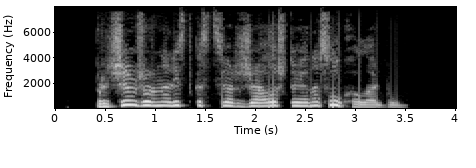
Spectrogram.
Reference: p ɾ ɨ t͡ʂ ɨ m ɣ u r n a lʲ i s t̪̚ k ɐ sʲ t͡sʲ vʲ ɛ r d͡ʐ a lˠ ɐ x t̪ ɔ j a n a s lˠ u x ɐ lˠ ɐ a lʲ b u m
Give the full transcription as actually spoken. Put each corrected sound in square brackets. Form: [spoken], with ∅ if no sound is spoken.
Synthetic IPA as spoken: p ɾ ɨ t͡ʂ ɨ m [ʐ] u r n a lʲ i s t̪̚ k ɐ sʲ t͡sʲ vʲ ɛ r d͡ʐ a lˠ ɐ [ʂ] t̪ ɔ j a n a s lˠ u x ɐ lˠ ɐ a lʲ b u m

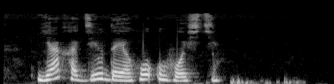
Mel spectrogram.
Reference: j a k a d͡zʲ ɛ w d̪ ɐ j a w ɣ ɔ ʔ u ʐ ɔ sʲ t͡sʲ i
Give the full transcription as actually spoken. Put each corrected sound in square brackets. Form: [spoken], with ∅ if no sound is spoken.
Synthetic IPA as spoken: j a [x] a d͡zʲ [i] w d̪ ɐ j a [∅] ɣ ɔ ʔ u [ɣ] ɔ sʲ t͡sʲ i

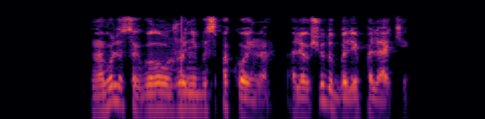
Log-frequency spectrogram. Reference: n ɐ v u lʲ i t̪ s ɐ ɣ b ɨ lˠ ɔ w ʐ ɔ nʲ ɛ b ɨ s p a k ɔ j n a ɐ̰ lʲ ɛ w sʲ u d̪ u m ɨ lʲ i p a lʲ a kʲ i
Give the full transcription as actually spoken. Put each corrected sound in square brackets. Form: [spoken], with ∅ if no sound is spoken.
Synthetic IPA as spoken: n ɐ v u lʲ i t̪ s ɐ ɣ b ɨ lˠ ɔ w ʐ ɔ nʲ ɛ b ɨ s p a k ɔ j n [ɐ] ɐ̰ lʲ ɛ w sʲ u d̪ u [b] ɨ lʲ i p a lʲ a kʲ i

